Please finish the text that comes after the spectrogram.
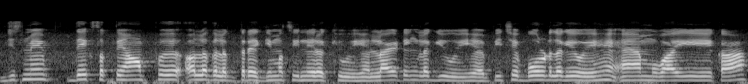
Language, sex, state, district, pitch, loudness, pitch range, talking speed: Hindi, female, Haryana, Jhajjar, 195 Hz, -14 LUFS, 190-210 Hz, 200 wpm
